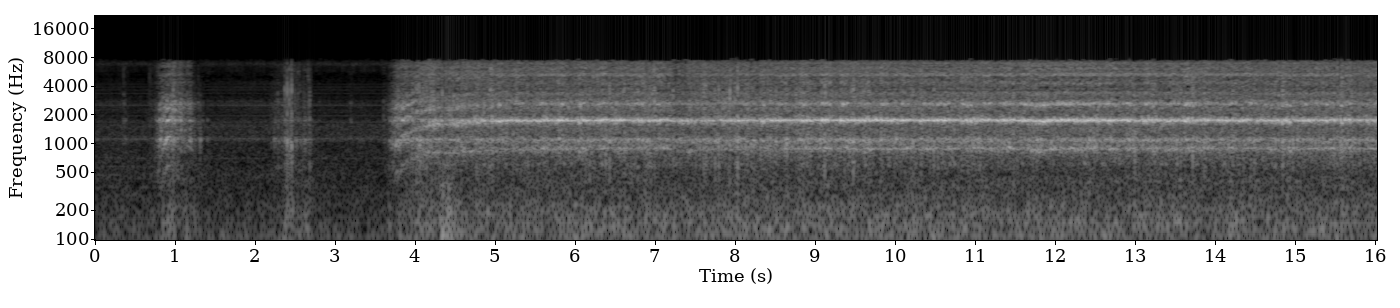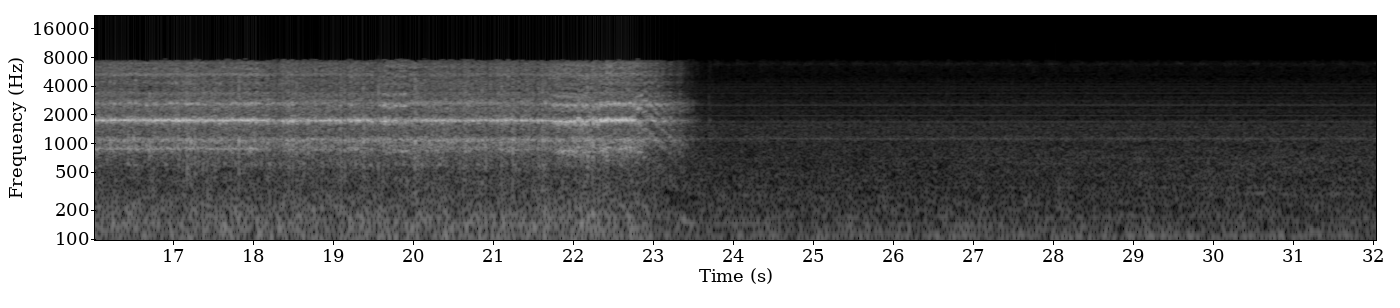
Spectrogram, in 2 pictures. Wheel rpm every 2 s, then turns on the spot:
10, 20, 210, 230, 230, 230, 230, 230, 230, 230, 230, 110, 0, 0, 0, 0.
0-2 22-24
